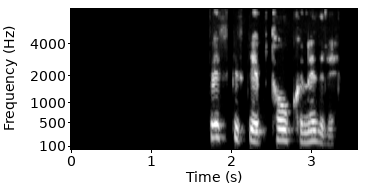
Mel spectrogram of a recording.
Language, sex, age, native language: Icelandic, female, 40-49, Icelandic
